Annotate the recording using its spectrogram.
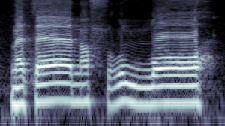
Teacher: متی نصر اللہ تا کے اوپر کھڑی زبر ہے، 1 الف کے برابر کھینچ کر پڑھیں گے۔ صاد مستعلیہ ہے، پر پڑا جائے گا، را پیش کی وجہ سے پر ہوگا، اللہ کا لام اس پیش کی وجہ سے پر پڑا جائے گا، اور اس کے اوپر کھڑی زبر بھی ہے، 1 الف کے برابر کھینچ کر پڑھیں گے، اور وقف کی صورت میں ہا ساکن پڑا جائے گا۔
